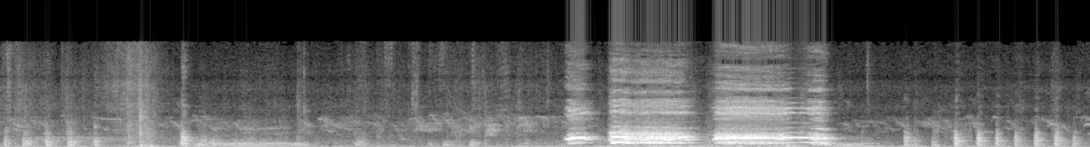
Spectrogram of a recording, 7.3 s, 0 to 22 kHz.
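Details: Orange rooster, dated 4/3/2018: short clucks, then a loud, harsh crow in two drawn-out, level parts lasting about two seconds, followed again by rapid repeated clucking.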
